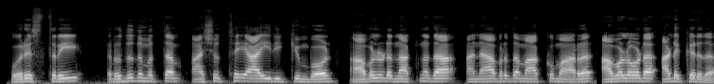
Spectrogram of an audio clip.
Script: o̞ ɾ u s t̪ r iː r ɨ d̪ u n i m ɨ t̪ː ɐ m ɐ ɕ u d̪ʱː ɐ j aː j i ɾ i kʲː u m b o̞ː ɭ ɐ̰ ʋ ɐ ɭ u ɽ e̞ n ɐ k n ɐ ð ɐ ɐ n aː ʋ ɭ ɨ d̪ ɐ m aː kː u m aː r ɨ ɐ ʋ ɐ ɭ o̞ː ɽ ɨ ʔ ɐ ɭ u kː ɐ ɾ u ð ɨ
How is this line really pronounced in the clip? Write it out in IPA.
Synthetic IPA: o̞ ɾ u s t̪ r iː r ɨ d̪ u n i m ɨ t̪ː ɐ m ɐ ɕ u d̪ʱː ɐ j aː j i ɾ i kʲː u m b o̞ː ɭ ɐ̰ ʋ ɐ ɭ u ɽ e̞ n ɐ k n ɐ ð ɐ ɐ n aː ʋ r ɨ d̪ ɐ m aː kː u m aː r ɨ ɐ ʋ ɐ ɭ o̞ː ɽ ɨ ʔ ɐ ɽ u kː ɐ ɾ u ð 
